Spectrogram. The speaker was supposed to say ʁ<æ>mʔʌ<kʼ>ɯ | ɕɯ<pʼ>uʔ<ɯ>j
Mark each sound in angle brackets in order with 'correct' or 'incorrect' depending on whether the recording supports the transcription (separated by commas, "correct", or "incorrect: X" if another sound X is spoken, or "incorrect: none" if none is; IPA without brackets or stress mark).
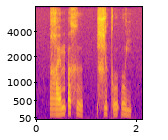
incorrect: ɛ, incorrect: x, incorrect: kʼ, incorrect: u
